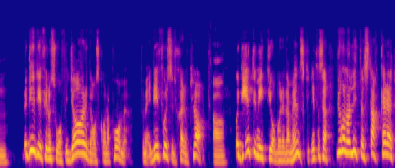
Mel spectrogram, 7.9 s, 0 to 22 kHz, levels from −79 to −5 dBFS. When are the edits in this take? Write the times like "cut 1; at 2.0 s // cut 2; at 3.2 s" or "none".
none

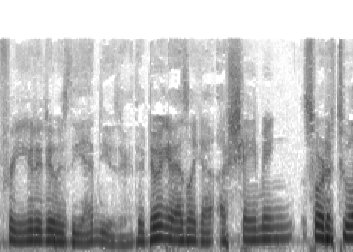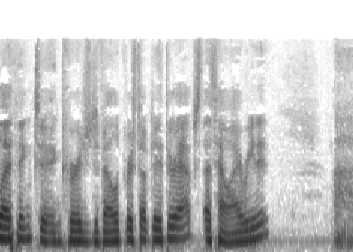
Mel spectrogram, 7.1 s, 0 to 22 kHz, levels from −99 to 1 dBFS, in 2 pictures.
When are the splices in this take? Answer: none

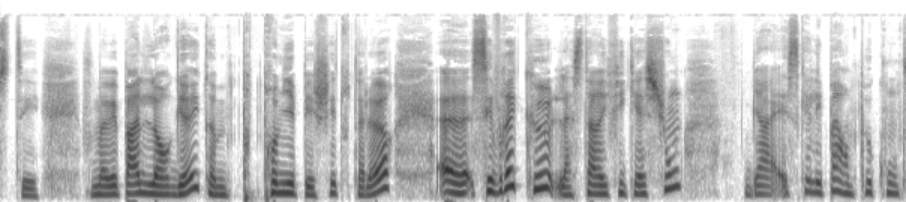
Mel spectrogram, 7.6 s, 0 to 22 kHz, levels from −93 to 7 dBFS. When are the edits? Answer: none

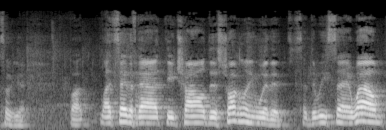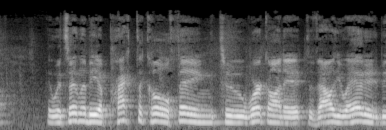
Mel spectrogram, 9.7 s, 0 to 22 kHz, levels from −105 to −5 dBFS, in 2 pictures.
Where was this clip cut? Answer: cut 1; at 1.7 s

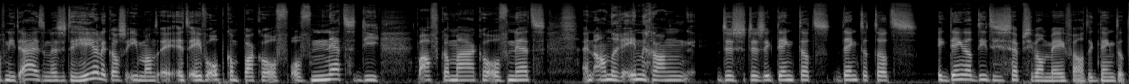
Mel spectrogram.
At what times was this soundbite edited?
cut 1; at 4.2 s // cut 2; at 5.8 s // cut 3; at 9.3 s

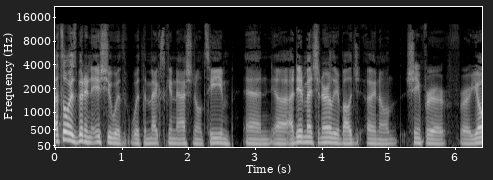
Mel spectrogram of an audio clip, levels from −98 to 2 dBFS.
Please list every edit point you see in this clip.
cut 1; at 2.7 s

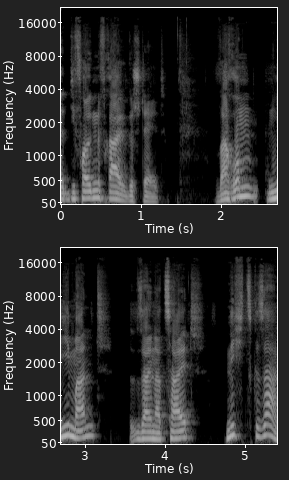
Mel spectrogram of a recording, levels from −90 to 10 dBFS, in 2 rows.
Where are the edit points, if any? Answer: cut 1; at 2.5 s // cut 2; at 3.6 s

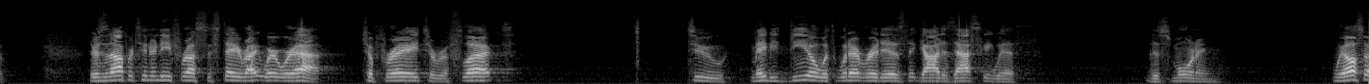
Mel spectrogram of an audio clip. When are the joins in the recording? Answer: cut 1; at 3.5 s // cut 2; at 7.4 s // cut 3; at 9.9 s

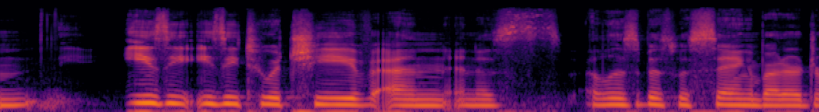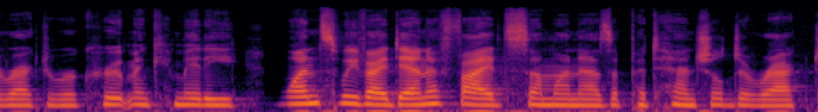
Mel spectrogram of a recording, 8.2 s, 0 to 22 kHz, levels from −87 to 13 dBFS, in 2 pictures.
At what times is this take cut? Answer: cut 1; at 2.9 s // cut 2; at 5.4 s

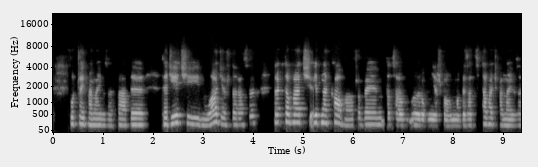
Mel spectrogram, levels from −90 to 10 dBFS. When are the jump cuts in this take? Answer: none

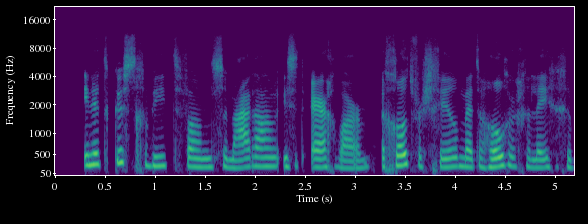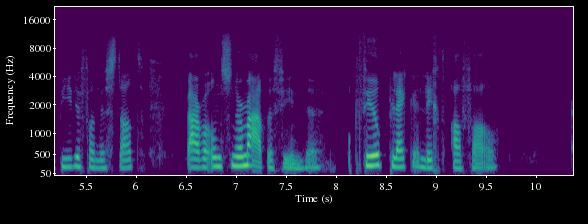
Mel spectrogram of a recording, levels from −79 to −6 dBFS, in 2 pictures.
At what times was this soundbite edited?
cut 1; at 3.2 s // cut 2; at 8.0 s

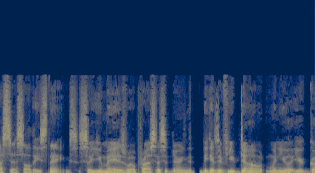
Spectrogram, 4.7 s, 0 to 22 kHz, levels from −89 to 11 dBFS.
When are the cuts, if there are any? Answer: cut 1; at 2.9 s

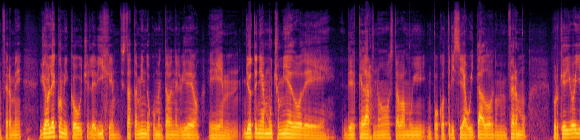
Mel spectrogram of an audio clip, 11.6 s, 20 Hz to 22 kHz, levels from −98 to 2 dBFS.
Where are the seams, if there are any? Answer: cut 1; at 4.1 s // cut 2; at 7.5 s // cut 3; at 9.9 s

